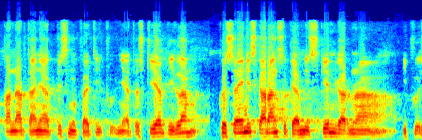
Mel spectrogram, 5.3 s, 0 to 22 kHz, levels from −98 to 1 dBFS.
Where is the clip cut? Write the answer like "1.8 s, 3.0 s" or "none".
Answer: 2.6 s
